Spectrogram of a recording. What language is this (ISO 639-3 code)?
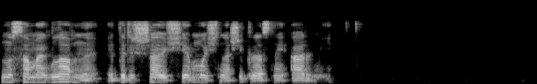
rus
